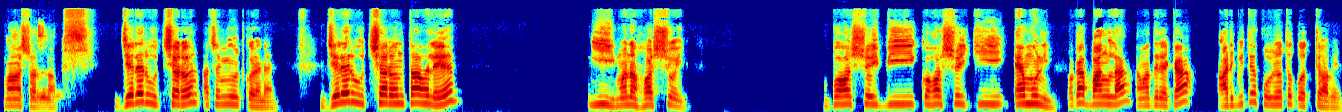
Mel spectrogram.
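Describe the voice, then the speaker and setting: An online teacher shows students how to read Arabic letters for the Quran, using a smooth, resonant, mid-range voice with a fairly bright tone, recorded close and dry with no echo. Rules come slowly and are repeated over and over, with frequent "okay?" checks to keep everyone following.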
